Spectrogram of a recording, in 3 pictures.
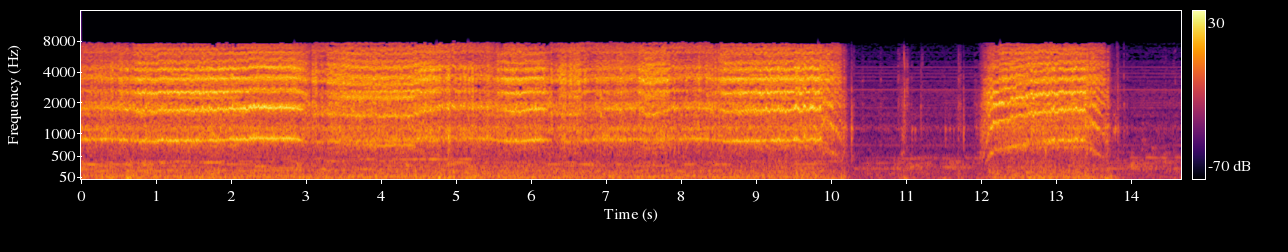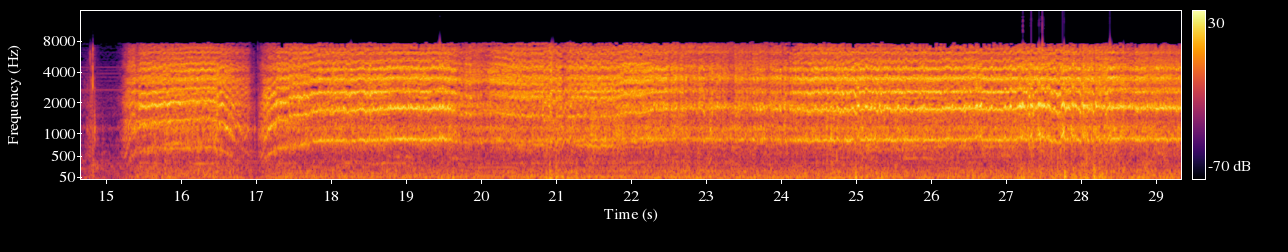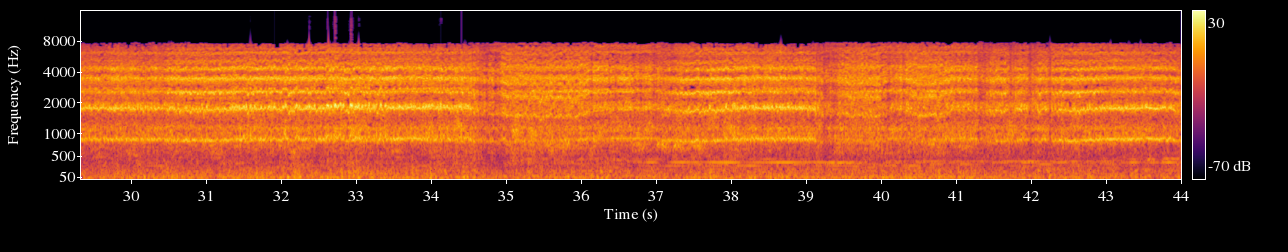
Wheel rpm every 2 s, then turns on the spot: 220, 220, 220, 220, 200, 20, 120, 50, 140, 210, 210, 230, 220, 210, 230, 220, 220, 220, 220, 220, 220, 230.
none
